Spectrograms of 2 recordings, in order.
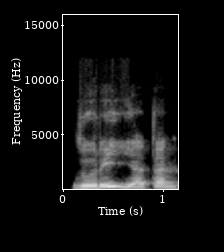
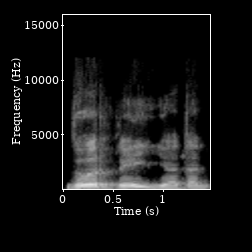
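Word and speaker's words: ذُرِّيَّةً: ulangnya jangan dari awal misal zuriyatan salah ya bacanya kita ulang zurriyatan langsung aja dilanjutkan apa-apa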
